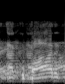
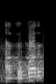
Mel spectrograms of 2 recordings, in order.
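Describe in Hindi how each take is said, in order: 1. b के बाद का स्वर लंबा है। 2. b के बाद का स्वर छोटा है। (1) "बा के बाद अलिफ को बढ़ा दिया" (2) "अकबर कहने के बजाय"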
